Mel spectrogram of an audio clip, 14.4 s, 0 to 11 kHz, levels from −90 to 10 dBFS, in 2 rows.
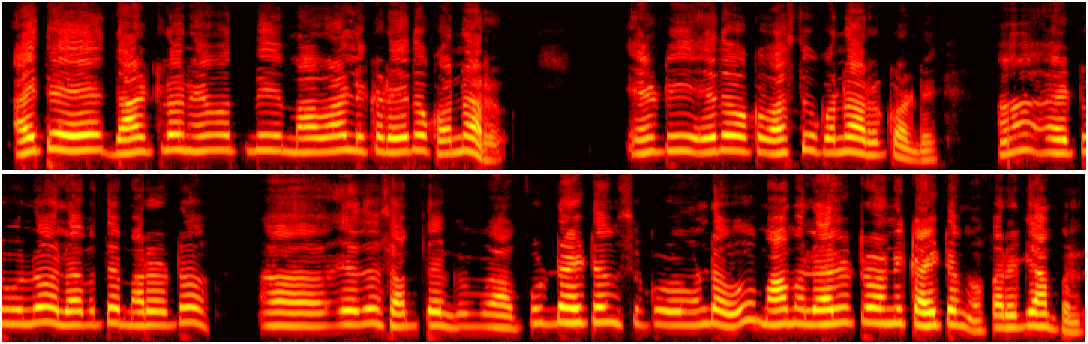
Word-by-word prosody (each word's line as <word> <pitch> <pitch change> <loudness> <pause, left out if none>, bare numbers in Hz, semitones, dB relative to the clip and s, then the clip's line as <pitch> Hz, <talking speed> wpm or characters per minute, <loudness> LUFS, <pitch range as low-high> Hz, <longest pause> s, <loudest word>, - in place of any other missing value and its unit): అయితే 275 +4 +3 0.4
దాంట్లోనేమవుతుంది 280 +2 -1 0.2
మా 250 - 0
వాళ్ళు 275 +1 0
ఇక్కడ 265 0 -5
ఏదో 280 +1 0
కొన్నారు. 255 +3 0 1.0
ఏంటి? 265 +2 -4 0.2
ఏదో 285 +2 +3
ఒక 260 - -17
వస్తువు 270 +4 -2
కొన్నారనుకోండి. 210 - -1 0.5
ఆ! - - -6 0.3
ఎ - - +3
టూలో 260 +2 0
లేకపోతే 245 +2 -1
మరొకటో 240 +4 -2 0.6
ఆహ్, 225 -1 -1 0.2
ఏదో 260 +2 0
సంథింగ్ 225 -1 -2 0.5
ఫుడ్ 270 +1 -8
ఐటెమ్స్‌కు 265 -3 -3 0.2
ఉండవు. 250 -4 0 0.2
మామూలుగా 255 0 +4
ఎలక్ట్రానిక్ 270 -2 0
ఐటెమ్ 235 -3 +2
ఫర్ 205 0 +1
ఎగ్జాంపుల్. 200 -10 0
255 Hz, 115 wpm, -23 LUFS, 235-275 Hz, 1.0 s, మామూలుగా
